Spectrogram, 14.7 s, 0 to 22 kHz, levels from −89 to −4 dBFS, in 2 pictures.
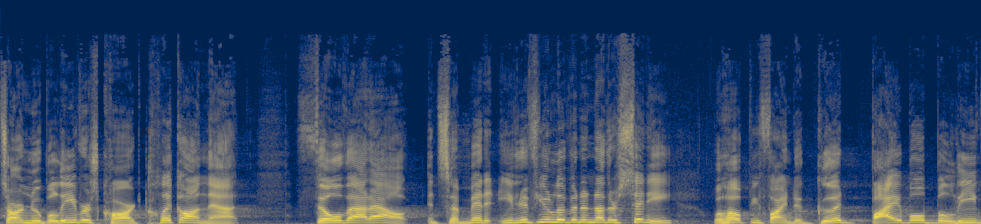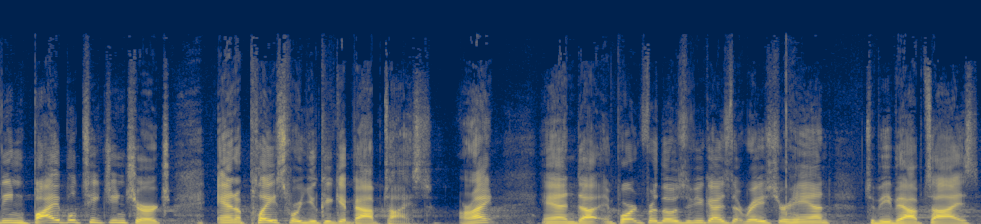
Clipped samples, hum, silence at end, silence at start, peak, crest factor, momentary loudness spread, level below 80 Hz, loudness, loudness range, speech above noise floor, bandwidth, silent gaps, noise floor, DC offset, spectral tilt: under 0.1%; none; 0.05 s; 0 s; 0 dBFS; 18 dB; 8 LU; -48 dBFS; -18 LUFS; 1 LU; 27 dB; 18 kHz; none; -45 dBFS; under 0.1%; -5 dB/octave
